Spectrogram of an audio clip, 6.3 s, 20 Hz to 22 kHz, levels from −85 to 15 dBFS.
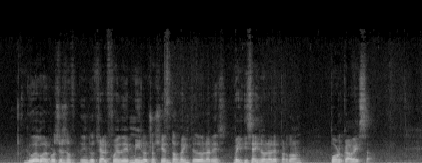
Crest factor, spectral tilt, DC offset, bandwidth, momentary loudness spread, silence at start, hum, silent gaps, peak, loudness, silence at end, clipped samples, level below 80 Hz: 16 dB; -7 dB/octave; under 0.1%; 15.5 kHz; 17 LU; 0 s; none; none; -4 dBFS; -18 LUFS; 0 s; under 0.1%; -36 dBFS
